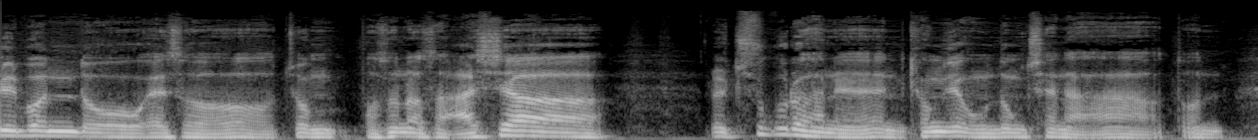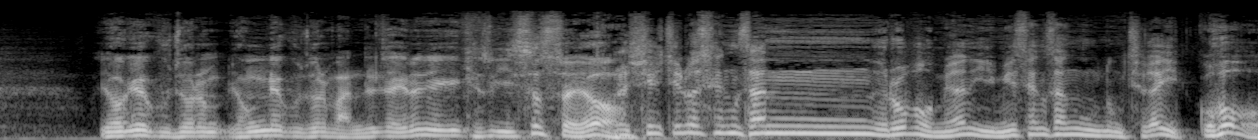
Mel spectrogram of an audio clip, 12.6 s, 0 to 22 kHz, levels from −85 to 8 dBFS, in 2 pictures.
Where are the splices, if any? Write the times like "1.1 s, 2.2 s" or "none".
2.8 s

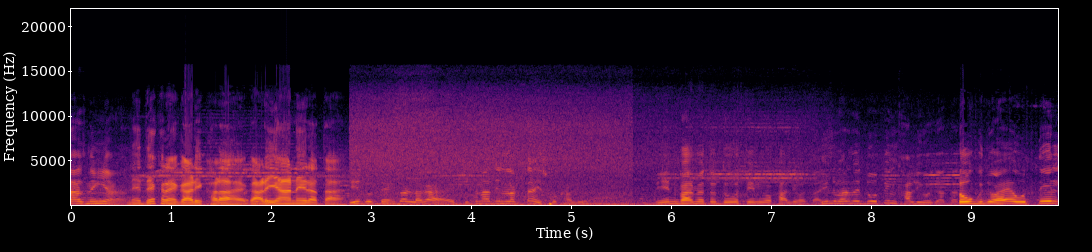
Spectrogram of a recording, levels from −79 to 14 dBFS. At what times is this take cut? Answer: 2.7 s, 5.7 s, 8.9 s

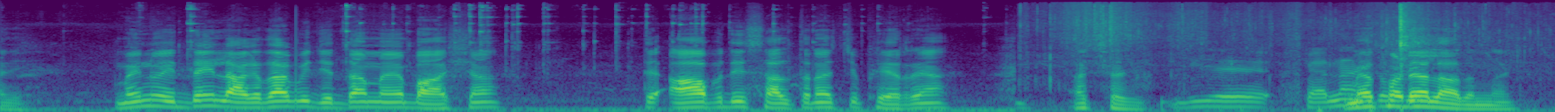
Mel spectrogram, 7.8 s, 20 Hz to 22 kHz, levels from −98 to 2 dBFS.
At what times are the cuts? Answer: 5.1 s

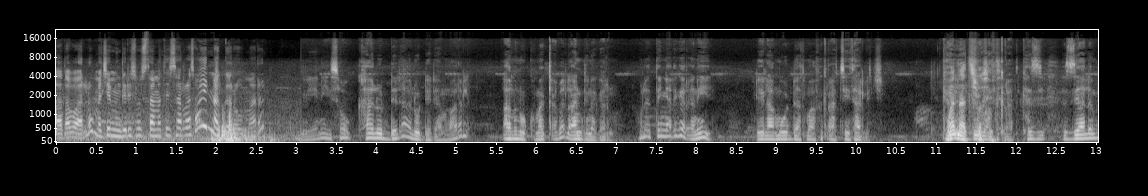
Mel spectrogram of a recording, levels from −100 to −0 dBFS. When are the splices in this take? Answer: 3.1 s

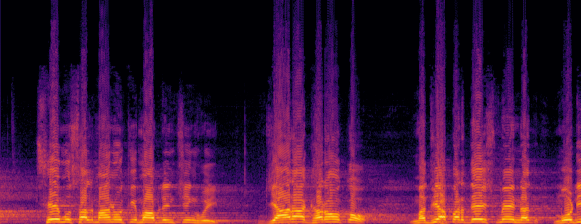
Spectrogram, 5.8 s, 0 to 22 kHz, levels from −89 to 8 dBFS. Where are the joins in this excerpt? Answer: none

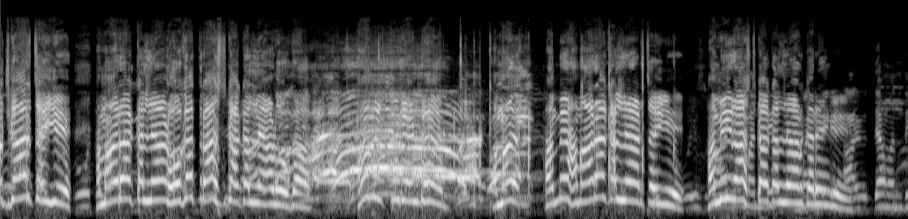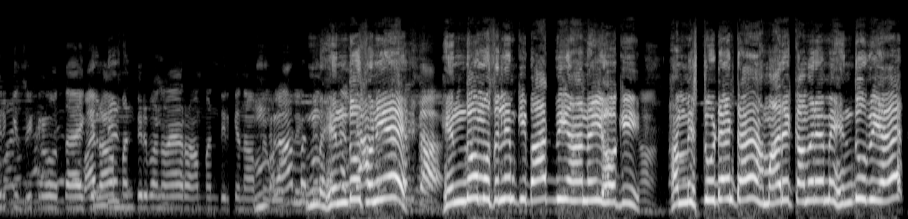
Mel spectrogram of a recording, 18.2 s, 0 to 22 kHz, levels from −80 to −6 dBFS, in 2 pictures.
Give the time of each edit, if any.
none

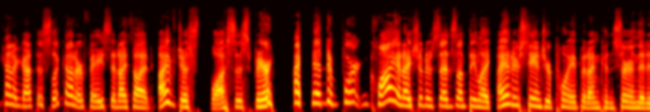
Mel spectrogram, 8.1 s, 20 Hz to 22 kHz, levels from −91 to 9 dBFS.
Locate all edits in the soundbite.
none

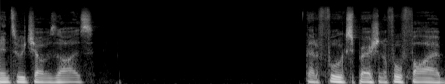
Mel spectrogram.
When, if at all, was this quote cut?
none

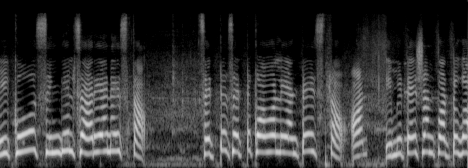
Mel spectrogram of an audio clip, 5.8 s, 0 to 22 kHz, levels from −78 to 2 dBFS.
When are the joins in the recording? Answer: 4.5 s

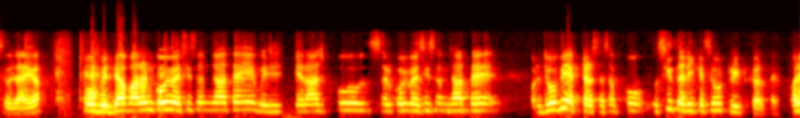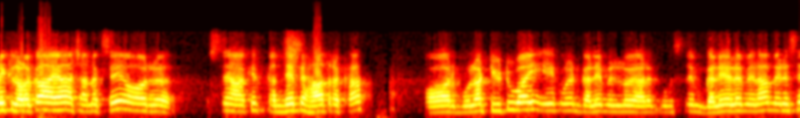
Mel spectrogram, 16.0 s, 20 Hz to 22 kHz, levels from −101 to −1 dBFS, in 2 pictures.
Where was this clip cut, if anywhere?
7.7 s

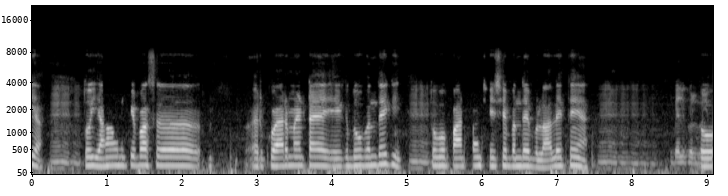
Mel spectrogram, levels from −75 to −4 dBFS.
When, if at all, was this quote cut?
none

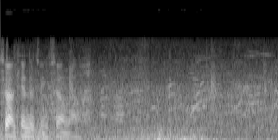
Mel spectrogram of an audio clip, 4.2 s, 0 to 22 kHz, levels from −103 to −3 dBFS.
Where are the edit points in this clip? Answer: none

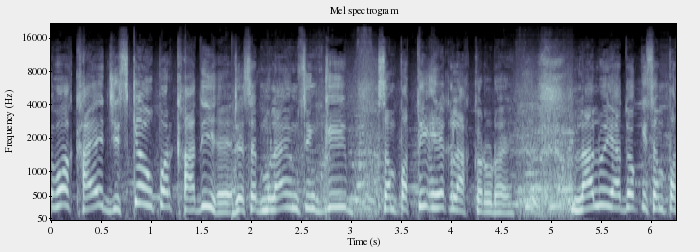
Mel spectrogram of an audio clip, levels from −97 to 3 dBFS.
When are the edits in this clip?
1.8 s

